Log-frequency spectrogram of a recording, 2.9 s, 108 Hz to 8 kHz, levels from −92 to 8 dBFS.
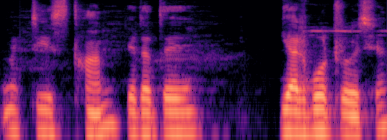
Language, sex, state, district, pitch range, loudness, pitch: Bengali, male, West Bengal, Dakshin Dinajpur, 125-140 Hz, -19 LUFS, 130 Hz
